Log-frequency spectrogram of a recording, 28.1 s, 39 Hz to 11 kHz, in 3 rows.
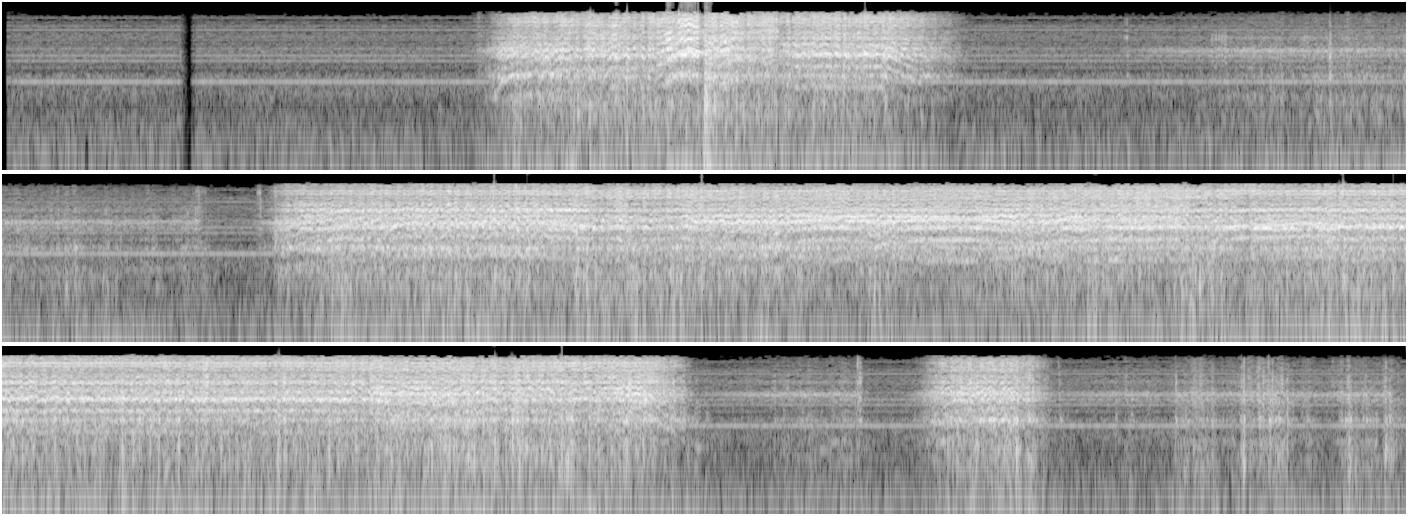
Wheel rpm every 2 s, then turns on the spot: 0, 20, 160, 40, 10, 70, 160, 160, 160, 160, 160, 100, 50, 30.
8-10 22-28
